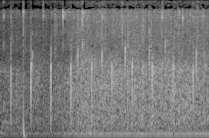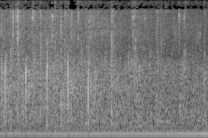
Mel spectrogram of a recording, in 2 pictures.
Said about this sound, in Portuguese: Agora eu vou pedir os pais de vocês, a família de vocês, que levante. Fazendo um favor. Aplaudem eles. Vocês estão aqui por causa dele. Vocês, alunos, eu quero que vocês aplaudam seus pais.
